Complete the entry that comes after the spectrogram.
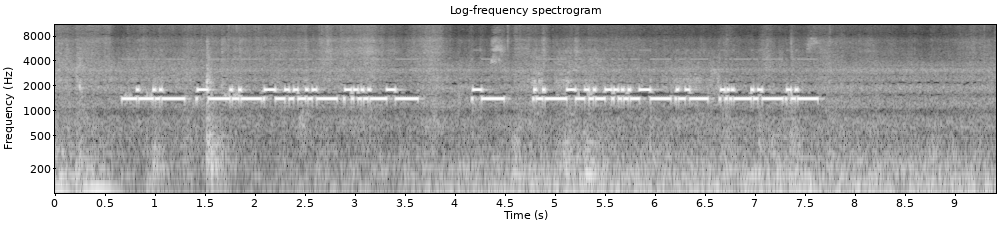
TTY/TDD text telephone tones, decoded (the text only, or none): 51582 99190 57420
